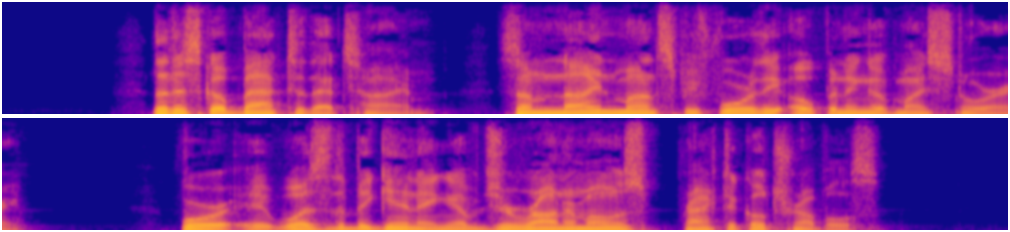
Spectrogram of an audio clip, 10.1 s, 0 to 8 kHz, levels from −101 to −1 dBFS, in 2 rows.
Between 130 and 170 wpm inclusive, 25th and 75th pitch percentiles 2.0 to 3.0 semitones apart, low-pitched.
No: average, 150 wpm; average, 3.4 semitones; low, 110 Hz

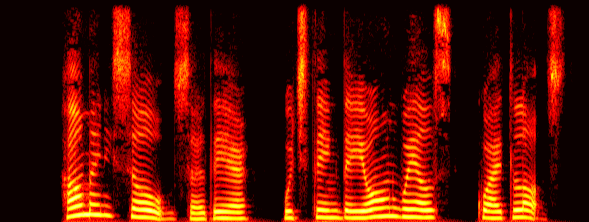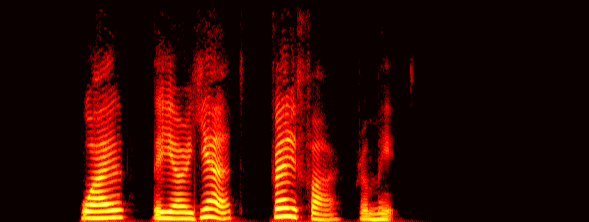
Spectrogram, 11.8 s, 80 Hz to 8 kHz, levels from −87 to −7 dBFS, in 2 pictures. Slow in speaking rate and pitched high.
Yes: slow, 100 wpm; high, 240 Hz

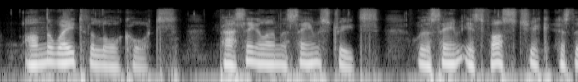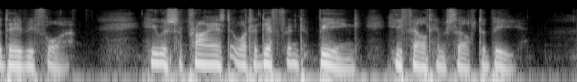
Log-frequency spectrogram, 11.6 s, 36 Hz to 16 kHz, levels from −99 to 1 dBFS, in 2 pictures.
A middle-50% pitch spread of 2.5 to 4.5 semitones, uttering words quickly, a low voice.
No: average, 4.0 semitones; average, 165 wpm; low, 130 Hz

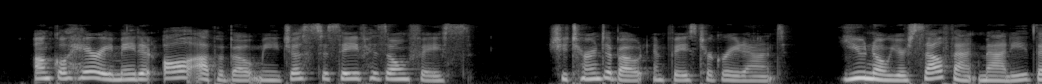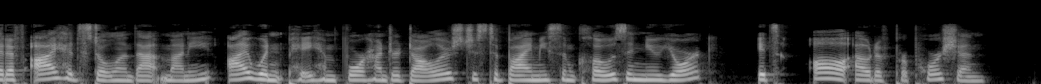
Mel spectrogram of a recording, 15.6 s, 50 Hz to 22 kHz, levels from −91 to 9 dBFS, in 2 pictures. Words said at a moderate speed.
No: fast, 210 wpm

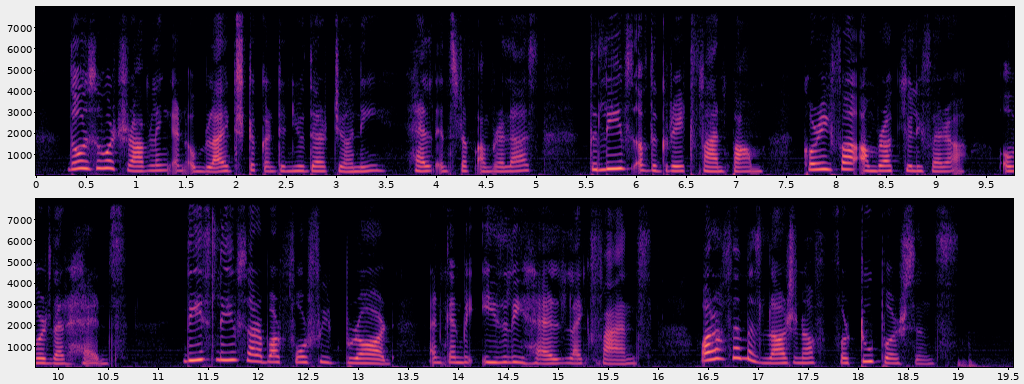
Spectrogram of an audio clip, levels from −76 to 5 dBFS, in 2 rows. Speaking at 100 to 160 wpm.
Yes: average, 150 wpm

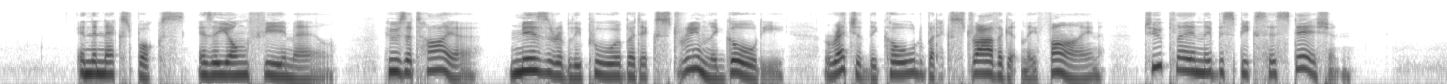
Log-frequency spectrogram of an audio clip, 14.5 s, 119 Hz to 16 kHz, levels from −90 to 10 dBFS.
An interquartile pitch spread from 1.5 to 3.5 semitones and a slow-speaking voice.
No: average, 3.9 semitones; slow, 105 wpm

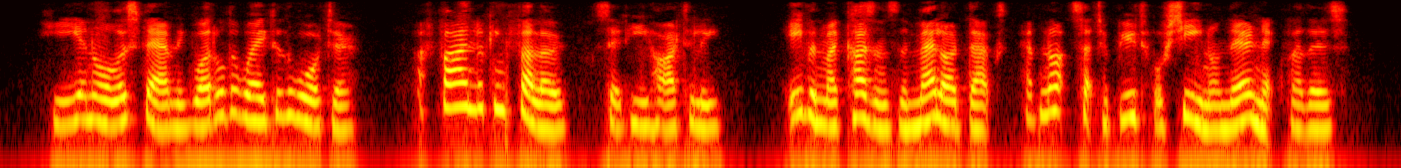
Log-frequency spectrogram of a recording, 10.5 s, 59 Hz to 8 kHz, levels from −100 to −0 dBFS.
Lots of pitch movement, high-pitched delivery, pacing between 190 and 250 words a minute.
No: average, 4.8 semitones; high, 210 Hz; average, 195 wpm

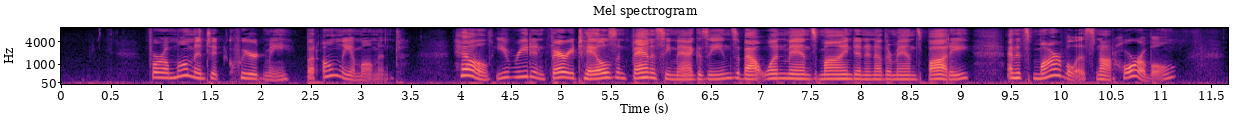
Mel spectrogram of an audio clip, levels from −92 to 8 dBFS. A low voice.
No: high, 205 Hz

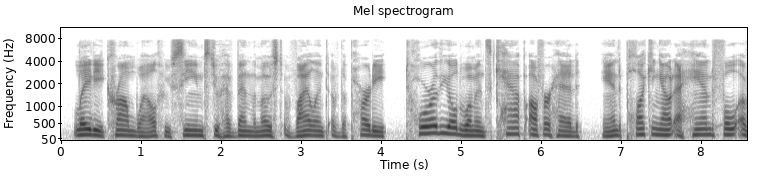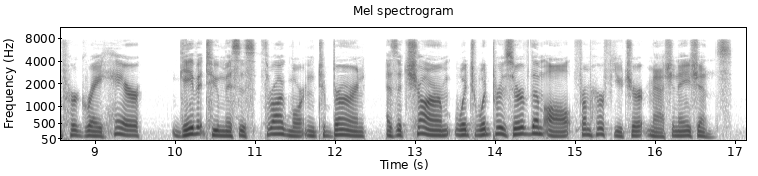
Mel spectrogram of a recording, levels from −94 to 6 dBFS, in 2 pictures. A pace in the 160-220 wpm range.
Yes: average, 170 wpm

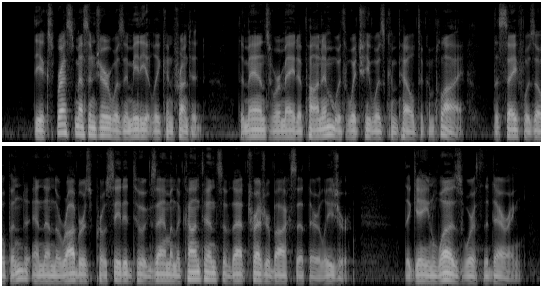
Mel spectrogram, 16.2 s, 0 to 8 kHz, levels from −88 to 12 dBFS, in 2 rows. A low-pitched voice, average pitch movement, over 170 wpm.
No: very low, 85 Hz; average, 3.0 semitones; average, 165 wpm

